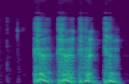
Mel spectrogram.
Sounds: Cough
